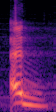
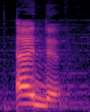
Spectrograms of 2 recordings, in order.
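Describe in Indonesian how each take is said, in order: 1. Huruf d di akhir ditahan dengan nafas yang dihentikan. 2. Huruf d di akhir menutup lalu dilepas dengan pantulan. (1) "berhenti nafas" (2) "kita merapatkan makhrajnya, terus kita membuka"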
